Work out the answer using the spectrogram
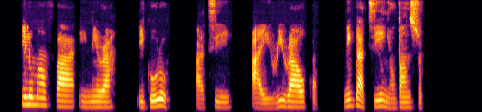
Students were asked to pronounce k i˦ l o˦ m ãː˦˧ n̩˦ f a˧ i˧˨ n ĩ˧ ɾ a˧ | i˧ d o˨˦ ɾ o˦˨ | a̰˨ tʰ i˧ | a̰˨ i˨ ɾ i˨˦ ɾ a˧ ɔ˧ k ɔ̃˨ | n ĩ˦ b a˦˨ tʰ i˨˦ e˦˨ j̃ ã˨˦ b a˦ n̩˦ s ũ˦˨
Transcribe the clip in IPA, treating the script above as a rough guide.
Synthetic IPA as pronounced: k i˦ l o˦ m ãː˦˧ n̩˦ f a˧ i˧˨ n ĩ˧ ɾ a˧ | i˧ ɡ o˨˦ ɾ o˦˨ | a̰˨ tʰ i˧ | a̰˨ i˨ ɾ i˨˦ ɾ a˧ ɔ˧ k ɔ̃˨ | n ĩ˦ ɡ͡b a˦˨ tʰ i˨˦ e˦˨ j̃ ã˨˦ b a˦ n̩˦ s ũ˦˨

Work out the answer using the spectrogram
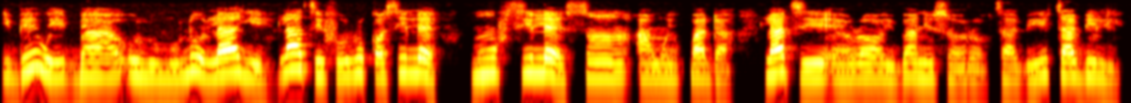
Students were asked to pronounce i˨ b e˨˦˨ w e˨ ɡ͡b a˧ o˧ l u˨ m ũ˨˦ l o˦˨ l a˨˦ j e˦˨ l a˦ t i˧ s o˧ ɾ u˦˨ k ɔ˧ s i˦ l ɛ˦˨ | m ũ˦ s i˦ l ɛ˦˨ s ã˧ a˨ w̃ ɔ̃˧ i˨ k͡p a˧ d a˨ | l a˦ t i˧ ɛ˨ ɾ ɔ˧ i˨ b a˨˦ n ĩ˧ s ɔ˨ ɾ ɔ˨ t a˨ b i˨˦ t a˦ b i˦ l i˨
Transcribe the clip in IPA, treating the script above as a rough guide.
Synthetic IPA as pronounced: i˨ b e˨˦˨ w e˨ ɡ͡b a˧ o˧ l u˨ m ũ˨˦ l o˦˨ l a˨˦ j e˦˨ l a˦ t i˧ f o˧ ɾ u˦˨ k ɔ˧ s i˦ l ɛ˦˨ | m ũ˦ s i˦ l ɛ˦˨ s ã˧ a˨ w̃ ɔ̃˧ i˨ k͡p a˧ d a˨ | l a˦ t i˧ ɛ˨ ɾ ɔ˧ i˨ b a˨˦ n ĩ˧ s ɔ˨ ɾ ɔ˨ t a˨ b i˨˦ t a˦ b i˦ l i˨

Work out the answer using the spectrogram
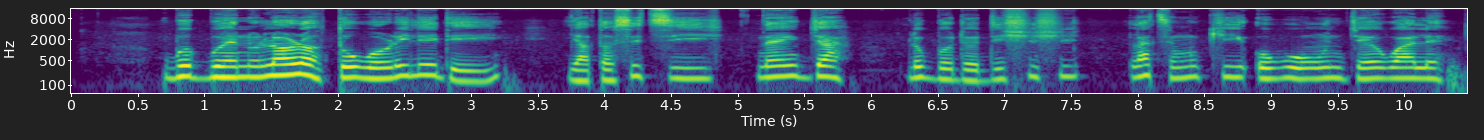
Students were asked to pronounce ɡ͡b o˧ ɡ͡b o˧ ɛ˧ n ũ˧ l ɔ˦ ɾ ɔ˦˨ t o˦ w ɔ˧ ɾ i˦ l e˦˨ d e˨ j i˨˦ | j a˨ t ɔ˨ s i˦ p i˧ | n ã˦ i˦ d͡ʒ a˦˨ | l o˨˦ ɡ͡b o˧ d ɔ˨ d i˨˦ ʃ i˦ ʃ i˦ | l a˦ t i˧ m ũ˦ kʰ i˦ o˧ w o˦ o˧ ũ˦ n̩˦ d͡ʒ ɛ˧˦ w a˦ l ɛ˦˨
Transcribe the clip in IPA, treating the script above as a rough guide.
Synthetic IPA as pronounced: ɡ͡b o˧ ɡ͡b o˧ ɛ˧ n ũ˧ l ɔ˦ ɾ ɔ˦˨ t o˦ w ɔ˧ ɾ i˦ l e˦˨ d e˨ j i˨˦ | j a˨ t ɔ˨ s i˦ t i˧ | n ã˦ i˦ d͡ʒ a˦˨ | l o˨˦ ɡ͡b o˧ d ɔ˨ d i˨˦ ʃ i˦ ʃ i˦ | l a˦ t i˧ m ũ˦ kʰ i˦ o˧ w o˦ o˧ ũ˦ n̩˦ d͡ʒ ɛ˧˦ w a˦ l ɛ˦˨

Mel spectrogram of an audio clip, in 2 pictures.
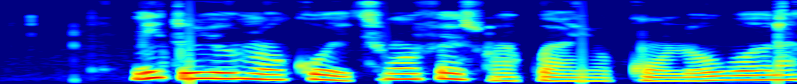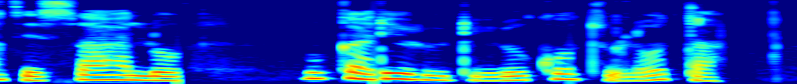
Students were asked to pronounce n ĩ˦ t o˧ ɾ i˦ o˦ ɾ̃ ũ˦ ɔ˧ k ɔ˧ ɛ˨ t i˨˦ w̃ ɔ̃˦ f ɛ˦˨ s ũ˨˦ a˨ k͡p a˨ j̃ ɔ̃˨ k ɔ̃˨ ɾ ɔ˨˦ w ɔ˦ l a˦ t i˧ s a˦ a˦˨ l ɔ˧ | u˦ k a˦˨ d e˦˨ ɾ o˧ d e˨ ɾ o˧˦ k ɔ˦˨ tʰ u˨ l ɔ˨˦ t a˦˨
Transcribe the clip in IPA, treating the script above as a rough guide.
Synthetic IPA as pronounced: n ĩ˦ t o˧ ɾ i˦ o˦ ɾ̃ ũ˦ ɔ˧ k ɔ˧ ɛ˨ t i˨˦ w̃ ɔ̃˦ f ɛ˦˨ s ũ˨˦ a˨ k͡p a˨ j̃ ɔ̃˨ k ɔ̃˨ l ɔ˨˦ w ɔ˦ l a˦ t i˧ s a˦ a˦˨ l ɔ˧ | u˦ k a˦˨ d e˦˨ ɾ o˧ d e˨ ɾ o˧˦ k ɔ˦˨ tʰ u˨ l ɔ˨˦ t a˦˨

